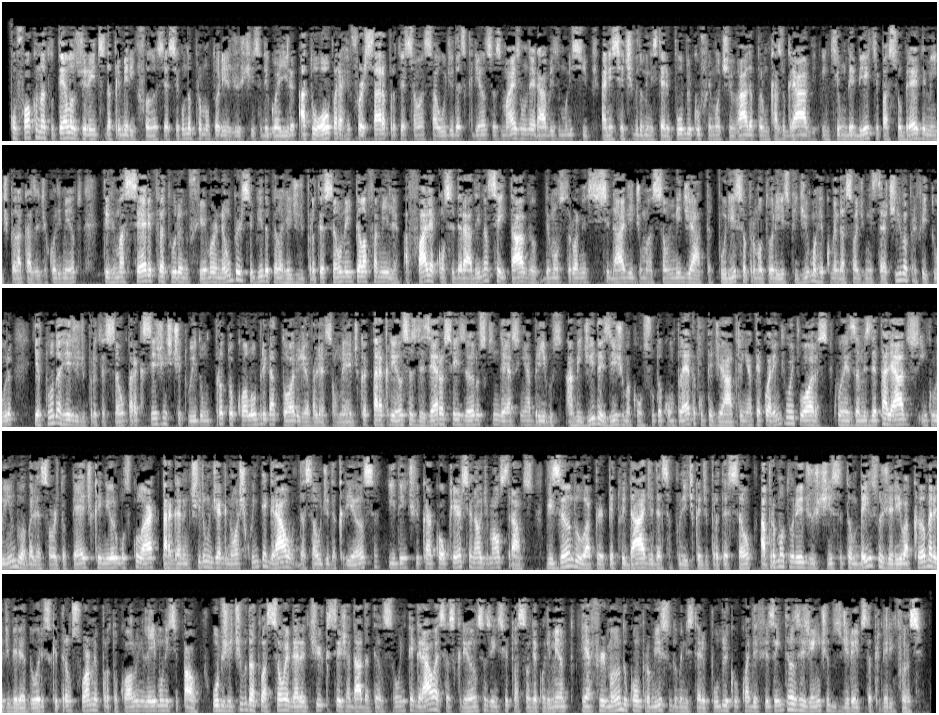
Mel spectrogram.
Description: Ouça o que diz o promotor de Justiça, Renan Guilherme Goes de Lima:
